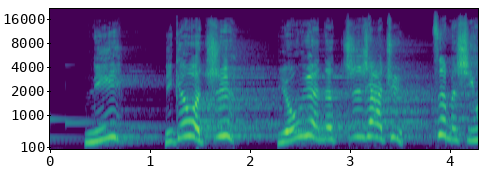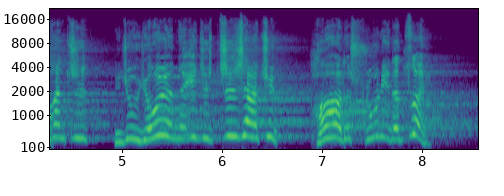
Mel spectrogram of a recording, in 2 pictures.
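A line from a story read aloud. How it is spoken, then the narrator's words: Loud angry scolding. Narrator (Chinese): 雅典娜女神 大声的呵斥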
